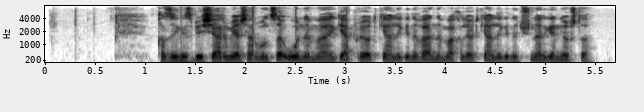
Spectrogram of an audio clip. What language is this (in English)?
Uzbek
